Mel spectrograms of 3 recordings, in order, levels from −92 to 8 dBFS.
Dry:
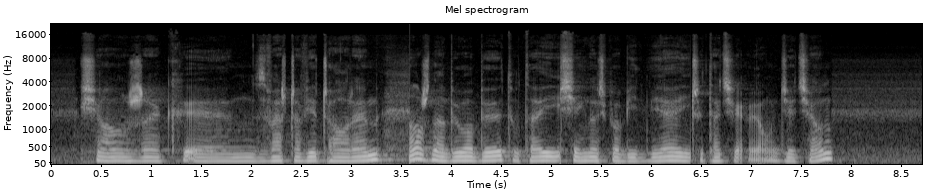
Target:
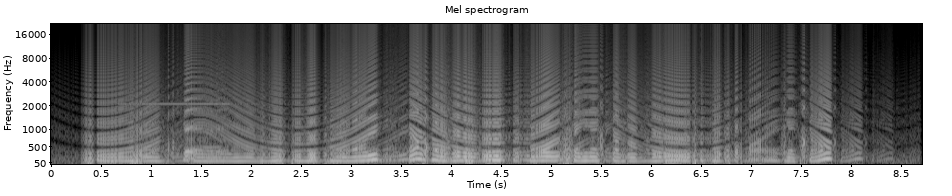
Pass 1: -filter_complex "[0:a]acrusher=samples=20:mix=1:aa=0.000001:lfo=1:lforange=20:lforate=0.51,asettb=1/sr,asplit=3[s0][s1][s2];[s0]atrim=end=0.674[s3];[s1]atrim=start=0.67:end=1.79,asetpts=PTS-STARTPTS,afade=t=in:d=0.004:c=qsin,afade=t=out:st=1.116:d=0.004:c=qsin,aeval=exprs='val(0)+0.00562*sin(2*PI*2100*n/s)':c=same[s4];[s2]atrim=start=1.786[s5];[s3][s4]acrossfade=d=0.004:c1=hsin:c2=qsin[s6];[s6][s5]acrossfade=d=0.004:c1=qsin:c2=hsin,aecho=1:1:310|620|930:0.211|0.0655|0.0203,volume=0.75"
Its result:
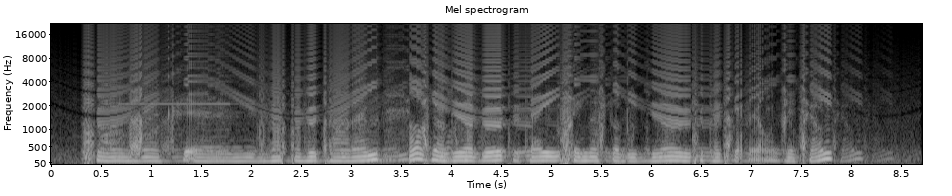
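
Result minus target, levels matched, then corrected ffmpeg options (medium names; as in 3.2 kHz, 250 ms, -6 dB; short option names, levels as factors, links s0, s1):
decimation with a swept rate: distortion -9 dB
-filter_complex "[0:a]acrusher=samples=61:mix=1:aa=0.000001:lfo=1:lforange=61:lforate=0.51,asettb=1/sr,asplit=3[s0][s1][s2];[s0]atrim=end=0.674[s3];[s1]atrim=start=0.67:end=1.79,asetpts=PTS-STARTPTS,afade=t=in:d=0.004:c=qsin,afade=t=out:st=1.116:d=0.004:c=qsin,aeval=exprs='val(0)+0.00562*sin(2*PI*2100*n/s)':c=same[s4];[s2]atrim=start=1.786[s5];[s3][s4]acrossfade=d=0.004:c1=hsin:c2=qsin[s6];[s6][s5]acrossfade=d=0.004:c1=qsin:c2=hsin,aecho=1:1:310|620|930:0.211|0.0655|0.0203,volume=0.75"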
